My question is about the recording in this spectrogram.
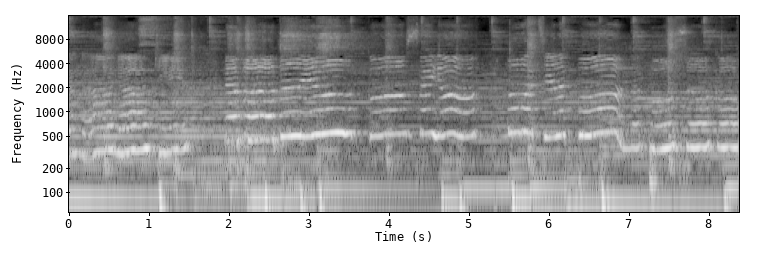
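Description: A child singing a Tagalog ballad into a handheld microphone over a karaoke backing track with a steady bass line. The voice holds long, wavering notes and drops sharply in pitch about seven seconds in.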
